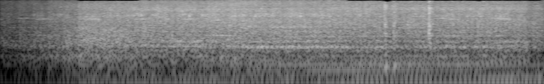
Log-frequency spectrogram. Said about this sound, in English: Sandy drives up in her car and smiles up at Dodge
